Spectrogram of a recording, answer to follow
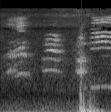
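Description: Three short, high-pitched animal calls, one after another, with a brief loud low thump just before the last one.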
